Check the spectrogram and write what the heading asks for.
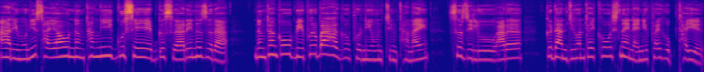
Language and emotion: Bodo, disgusted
